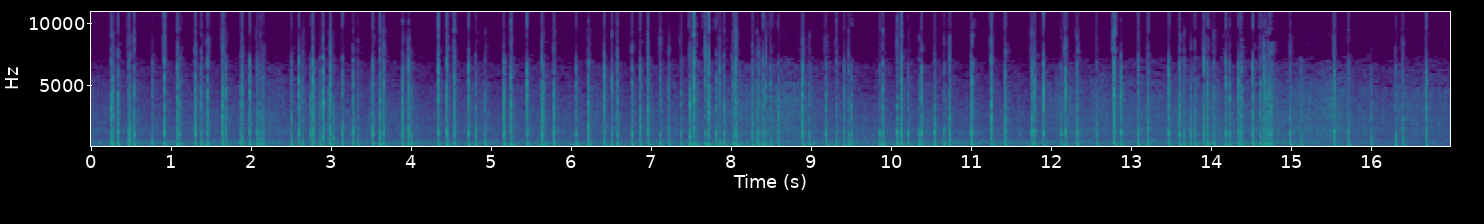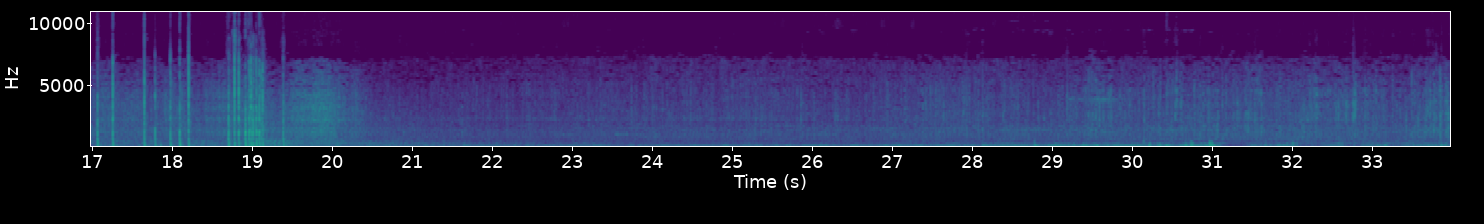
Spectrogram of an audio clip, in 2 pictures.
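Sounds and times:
fireworks bangs and crackles: 0.0s - 33.9s
loud firework burst: 0.0s - 33.9s
low steady rumble: 20.4s - 31.1s.

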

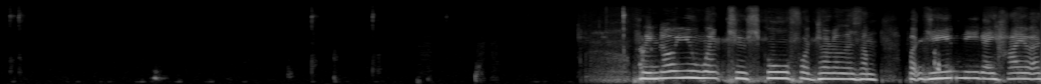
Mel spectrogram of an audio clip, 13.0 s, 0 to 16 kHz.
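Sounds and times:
faint computer clicks: 0.1s - 0.4s.

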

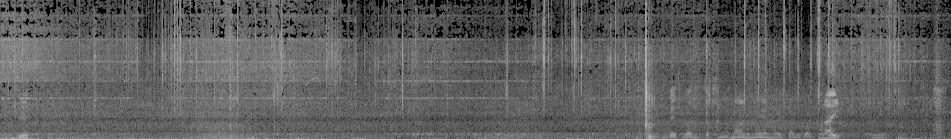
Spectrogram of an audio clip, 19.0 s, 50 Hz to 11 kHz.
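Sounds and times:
wind buffeting microphone: 0.0s - 16.1s.

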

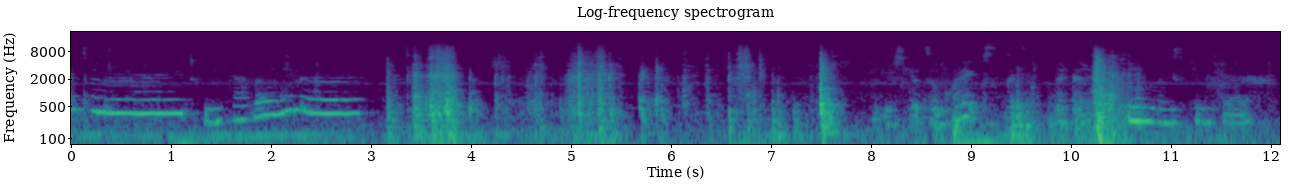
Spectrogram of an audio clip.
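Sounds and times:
paper and cardboard rustling: 3.4s - 8.3s.

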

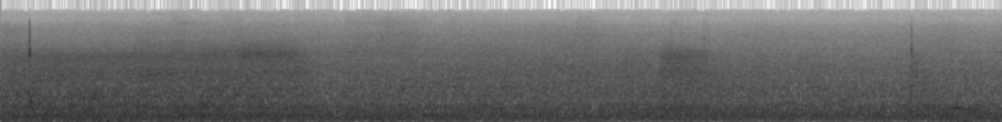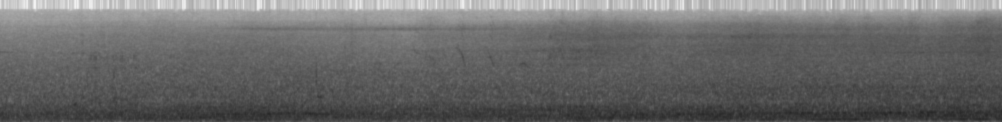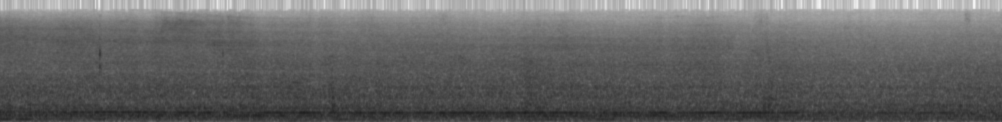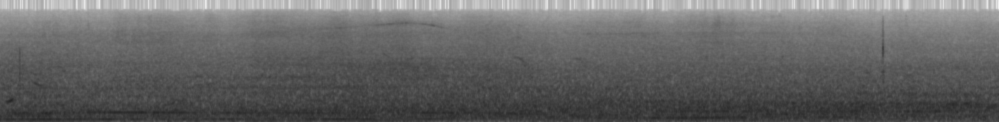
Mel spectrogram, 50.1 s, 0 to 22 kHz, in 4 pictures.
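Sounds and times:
wind noise hiss: 0.0s - 13.3s
aircraft engines rumbling: 0.0s - 50.0s.

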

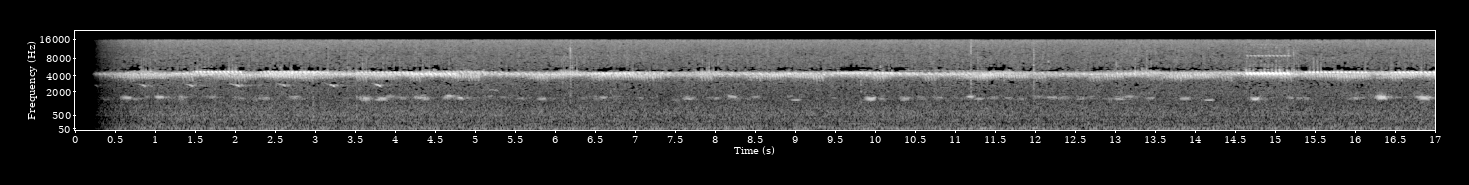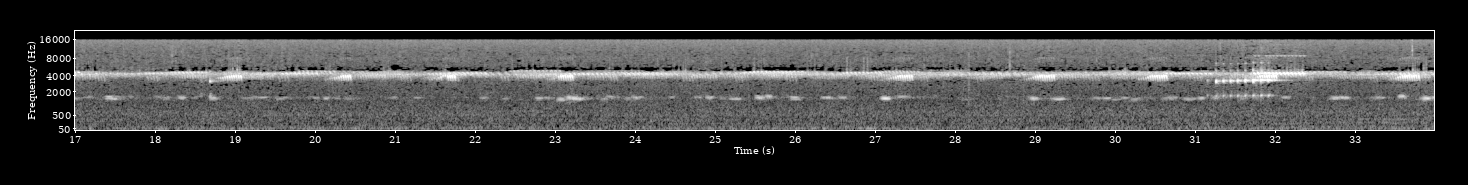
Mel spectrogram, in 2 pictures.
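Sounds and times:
insects chirring: 0.3s - 33.9s
loud insect call: 0.3s - 33.9s
low short insect chirps: 28.9s - 33.9s.

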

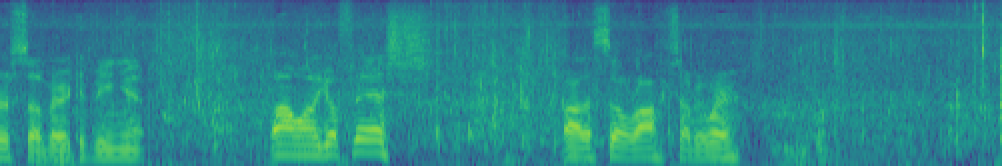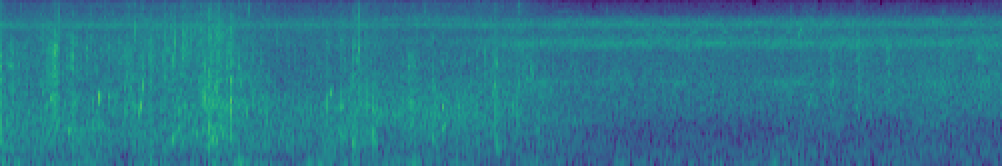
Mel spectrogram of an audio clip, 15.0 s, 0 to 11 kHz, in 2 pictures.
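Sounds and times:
paddle splashing in water: 0.6s - 11.8s.

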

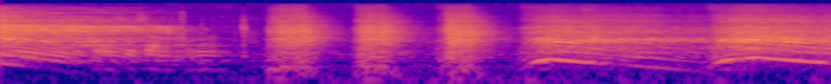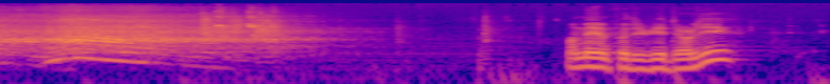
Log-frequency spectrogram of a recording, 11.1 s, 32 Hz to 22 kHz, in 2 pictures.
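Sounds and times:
blender chopping vegetables: 0.0s - 7.5s.

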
